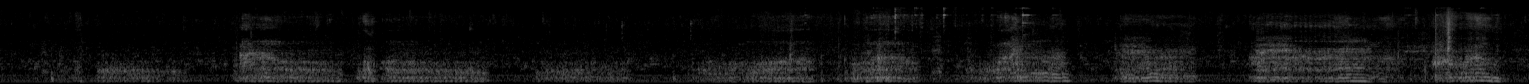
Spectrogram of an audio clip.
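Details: Puppies at play indoors, growling in low rumbling bursts with yips and whimpers, repeated roughly every second or two, a person speaking softly nearby.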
